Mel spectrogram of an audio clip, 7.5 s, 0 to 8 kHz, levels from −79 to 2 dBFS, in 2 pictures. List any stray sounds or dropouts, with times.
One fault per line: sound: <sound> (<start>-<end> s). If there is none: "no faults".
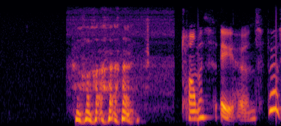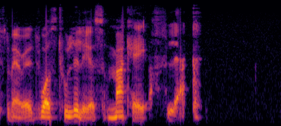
sound: laugh (1.0-2.0 s)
